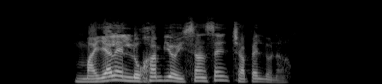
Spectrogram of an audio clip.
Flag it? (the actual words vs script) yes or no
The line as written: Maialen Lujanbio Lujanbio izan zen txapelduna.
yes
